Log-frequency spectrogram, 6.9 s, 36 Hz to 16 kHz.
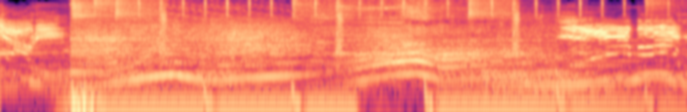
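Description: Audi RS3 with an upgraded turbo accelerating hard through several gears, the engine note climbing and dropping at each shift, loud and close from inside the car, with excited voices shouting over it.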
